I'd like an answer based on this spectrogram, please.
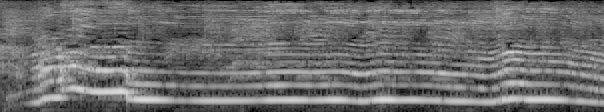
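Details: Pet dog howling along while SpongeBob plays on television: a single sustained, clear howl that swoops upward at the start, then holds a steady tone for about four seconds with a small rise near the end.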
